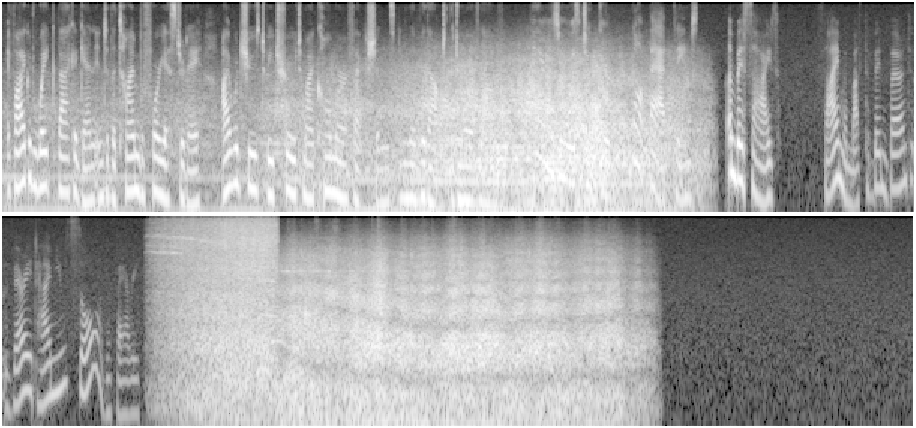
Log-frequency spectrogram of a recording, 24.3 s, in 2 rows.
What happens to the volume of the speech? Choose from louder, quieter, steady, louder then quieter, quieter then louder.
quieter.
